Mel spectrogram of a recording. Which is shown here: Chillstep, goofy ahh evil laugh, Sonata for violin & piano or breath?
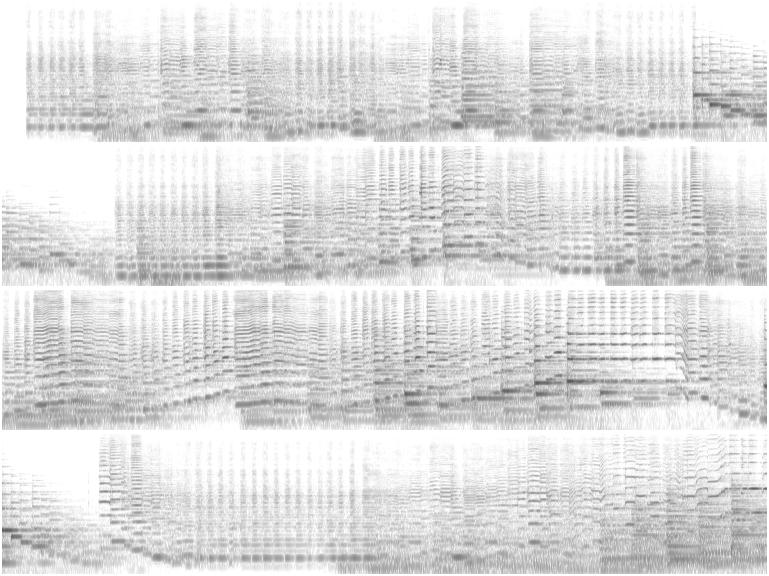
Sonata for violin & piano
